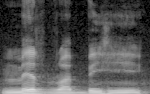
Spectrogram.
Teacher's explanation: این یای کوچک بعد از کسره تبدیل میکنه این کسره رو به ای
